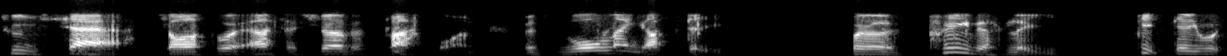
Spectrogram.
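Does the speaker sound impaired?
Yes: deafness; born deaf, cochlear implant, relies on lip reading and visual media; hears okay with cochlear implant, still needs lip reading and captioning to follow online meetings.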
